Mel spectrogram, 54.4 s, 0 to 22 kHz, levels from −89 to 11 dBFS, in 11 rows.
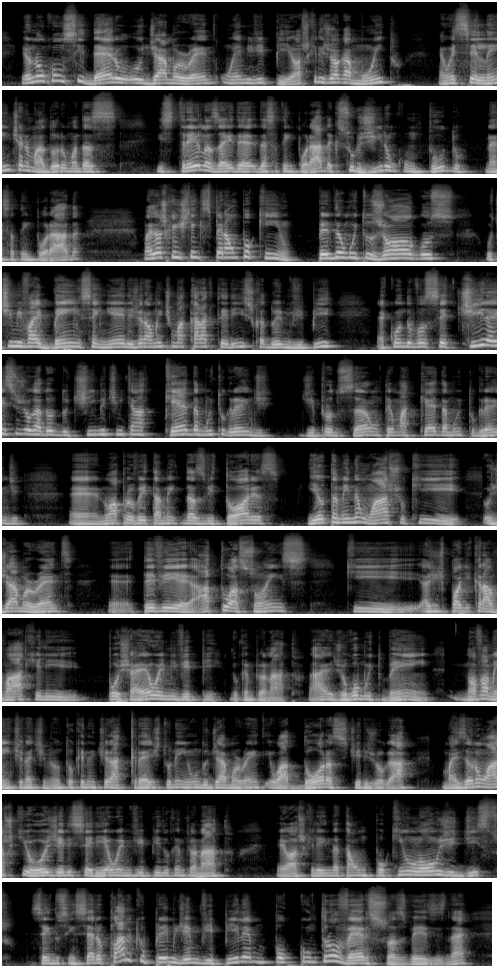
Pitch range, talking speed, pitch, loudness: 125-175 Hz, 185 wpm, 140 Hz, -20 LUFS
